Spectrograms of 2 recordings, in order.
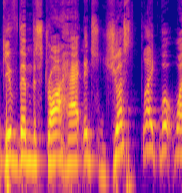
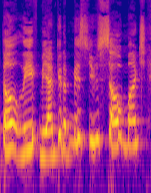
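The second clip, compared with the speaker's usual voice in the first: higher, whiny imitation of a crying boy; mock tearful plea; 5 semitones higher than usual. Fan voicing Momo hugging Luffy goodbye, mock tearful plea. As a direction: plead it lightly, pitched up. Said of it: "he starts crying and he's like".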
